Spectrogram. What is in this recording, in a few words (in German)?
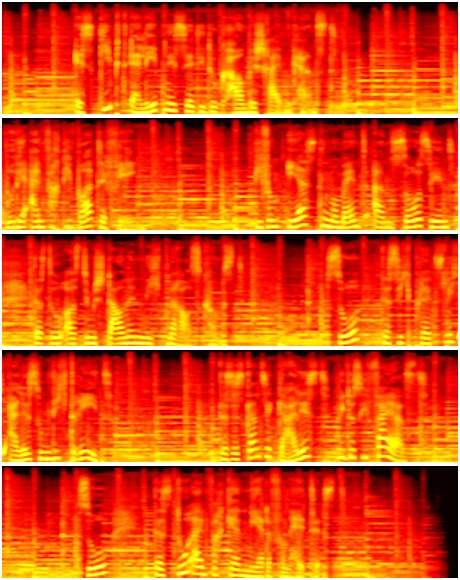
Frau OFF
